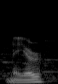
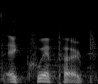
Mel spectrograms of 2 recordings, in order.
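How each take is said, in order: First: The X sound in the name is silent. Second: The X sound in the name is pronounced. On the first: The speaker calls it wrong. "They think the X is silent" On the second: The speaker calls it right. "It's pronounced"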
